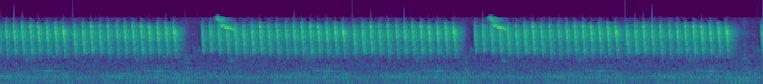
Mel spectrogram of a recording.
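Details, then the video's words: A Bar-winged prinia (Prinia familiaris) pours out high, rapid, buzzy trills in long runs of about two seconds, each broken by a brief pause, with no other clear sounds. "Masteran Tembakan Ciblek Gacor Ngebren | Perenjak Jawa"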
